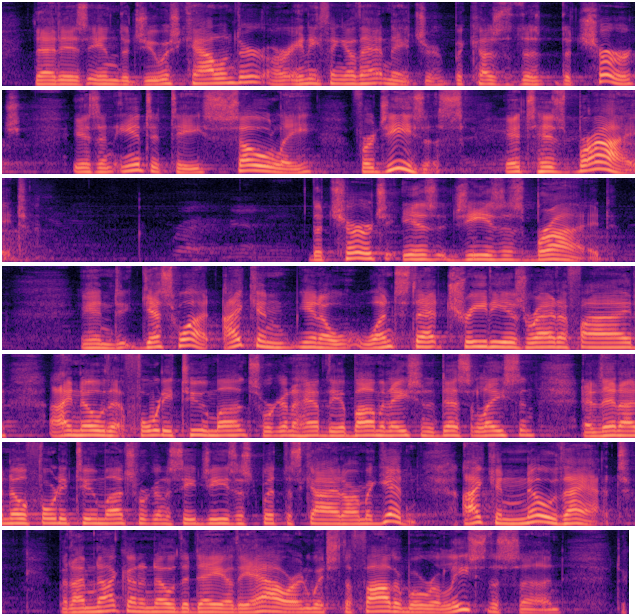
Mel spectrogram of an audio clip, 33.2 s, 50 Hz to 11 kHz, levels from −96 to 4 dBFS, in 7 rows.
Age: 50-69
